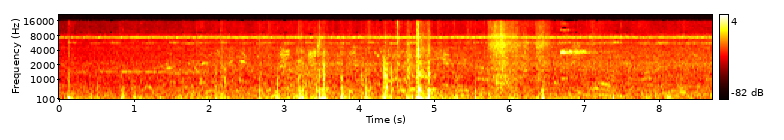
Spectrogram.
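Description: Football players' running footsteps on a grass pitch: irregular thuds, the loudest one about five seconds in.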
